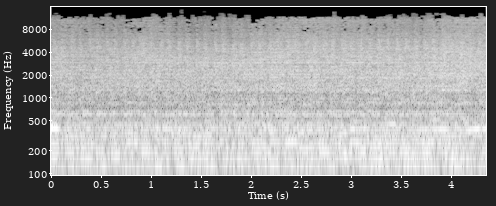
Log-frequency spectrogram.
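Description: Brutal death metal band playing live at full volume: heavily distorted, down-tuned electric guitars and drums merge into one dense, low wall of sound.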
